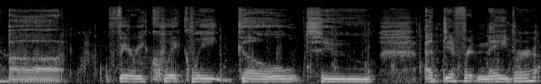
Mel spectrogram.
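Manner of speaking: ordinary talk, nothing marked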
